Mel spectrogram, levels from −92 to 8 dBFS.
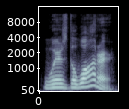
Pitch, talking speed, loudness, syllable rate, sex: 160 Hz, 170 wpm, -16 LUFS, 5.3 syllables/s, male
